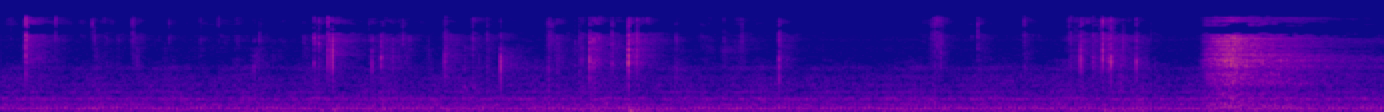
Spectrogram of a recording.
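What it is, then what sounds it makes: Bar of soap being scraped. A small blade scrapes thin shavings off a solid cream-colored bar of soap with an embossed pattern. Soft, dry scraping and crisp little cuts are heard over a faint steady hum. Near the end, a louder, longer swell of bright, breathy scraping rises and then fades.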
